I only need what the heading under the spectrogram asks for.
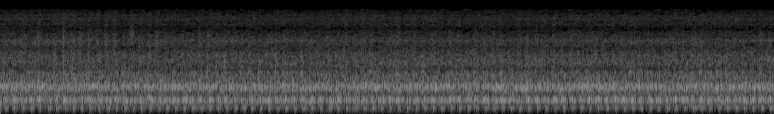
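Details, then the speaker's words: Old first-generation Yamaha Jupiter MX motorcycle at idle after repair: an even, quick putter with no knocks, smoother than before. A rough noise from the clutch housing remains when the clutch lever is pulled. "Nah kita dengar ya suara mesinnya masih menjadi lebih halus dari awal-awalnya"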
